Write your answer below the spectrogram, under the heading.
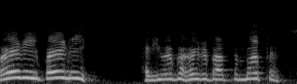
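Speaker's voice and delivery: very high-pitched calling voice. Retelling what a boss said on the phone, in a very high-pitched Harry Calshine voice. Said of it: "He had a very high-pitched voice".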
